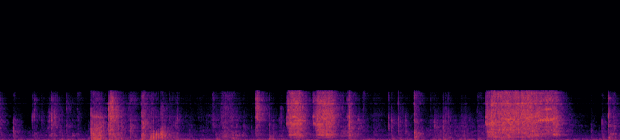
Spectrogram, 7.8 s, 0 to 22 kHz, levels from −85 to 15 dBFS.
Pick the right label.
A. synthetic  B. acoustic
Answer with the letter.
A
